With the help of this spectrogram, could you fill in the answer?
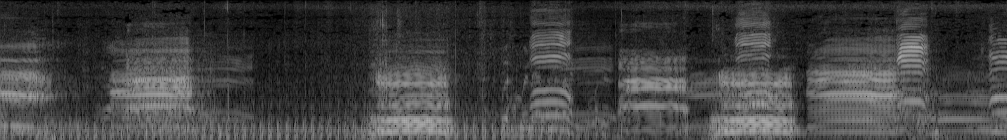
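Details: Village cattle, tame and wandering in search of grass, calling repeatedly: a rapid series of overlapping moos, some higher and bleating, some deeper and rounded, rising then falling, with barely any gap between calls.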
